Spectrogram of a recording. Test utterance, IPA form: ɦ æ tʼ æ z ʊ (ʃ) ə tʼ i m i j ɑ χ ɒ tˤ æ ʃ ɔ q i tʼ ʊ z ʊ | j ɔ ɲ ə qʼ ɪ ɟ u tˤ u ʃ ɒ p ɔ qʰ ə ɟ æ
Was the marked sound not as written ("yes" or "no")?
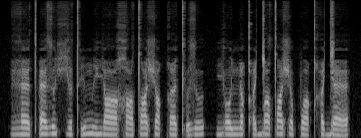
yes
